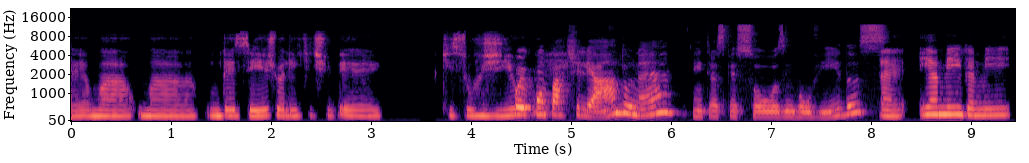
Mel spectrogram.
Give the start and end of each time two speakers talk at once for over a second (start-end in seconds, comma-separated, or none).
none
